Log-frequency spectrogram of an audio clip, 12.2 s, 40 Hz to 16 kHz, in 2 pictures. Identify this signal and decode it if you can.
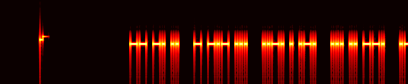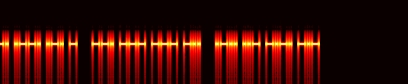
Morse code, heard as a keyed tone, about 34 wpm, 700 Hz. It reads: MNI TKS FER SIG RPRT GOOD LUCK
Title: Common QSO Phrases 35wpm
